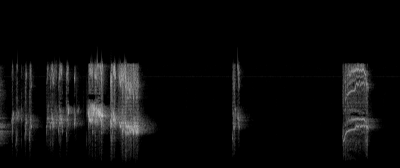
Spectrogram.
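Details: European serin song used in tutoring young birds: rapid, high, scratchy jingling phrases, then a lone short chirp and a sweeping whistled, buzzy note after long pauses.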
